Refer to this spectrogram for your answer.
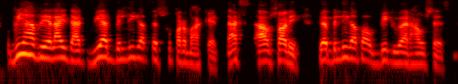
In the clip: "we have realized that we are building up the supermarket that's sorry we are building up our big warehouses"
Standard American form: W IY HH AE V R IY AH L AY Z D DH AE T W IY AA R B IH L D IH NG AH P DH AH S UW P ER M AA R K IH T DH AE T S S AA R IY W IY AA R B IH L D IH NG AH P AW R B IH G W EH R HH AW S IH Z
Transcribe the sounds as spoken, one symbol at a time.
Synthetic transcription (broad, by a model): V IY HH AE V R IY AH L AY Z D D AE T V IY AA R B IH L D IH NG AH P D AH S UW P ER M AA R K IH T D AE T S S AA R IY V IY AA R B IH L D IH NG AH P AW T B IH G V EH R HH AW S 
